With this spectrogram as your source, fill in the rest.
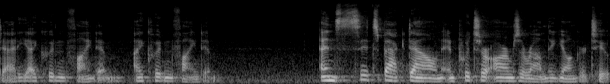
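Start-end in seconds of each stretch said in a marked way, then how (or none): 0.0-2.2 mock crying and sobbing, quieter. A parent retells their oldest daughter coming back in; imitating a daughter crying. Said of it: "she's crying".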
